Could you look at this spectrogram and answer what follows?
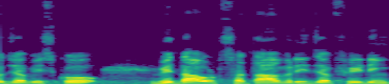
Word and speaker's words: शतावरी: के पास आए तो यह सतावर है शतावरी इसको हिंदी में इसका उच्चारण करते हैं और यह देखें यहां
